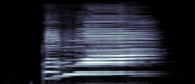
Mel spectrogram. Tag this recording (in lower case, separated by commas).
music, musical instrument, harmonica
